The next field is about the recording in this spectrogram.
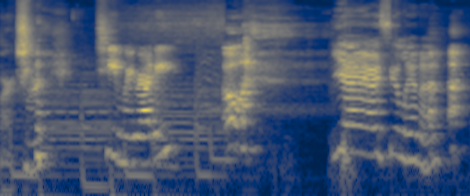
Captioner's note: laughs; laughs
